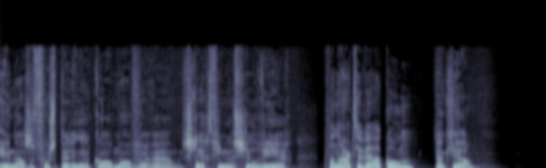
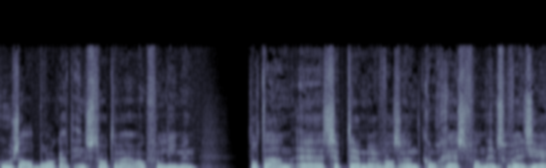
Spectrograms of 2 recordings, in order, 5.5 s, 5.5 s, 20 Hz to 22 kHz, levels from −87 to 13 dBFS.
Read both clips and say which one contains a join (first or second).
first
